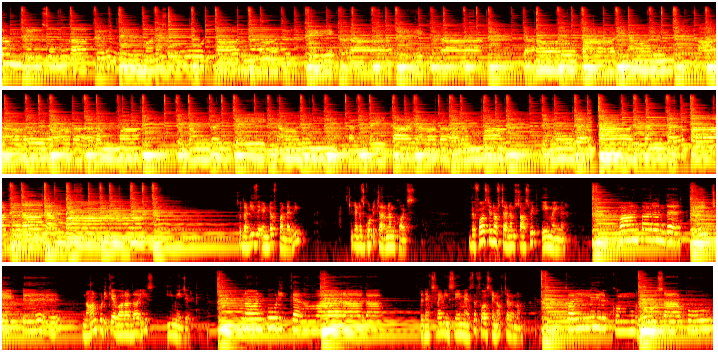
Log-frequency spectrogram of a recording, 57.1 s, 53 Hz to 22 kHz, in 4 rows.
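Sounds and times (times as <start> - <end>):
man singing: 0.0 - 32.0, 40.8 - 46.5, 47.5 - 50.6, 53.8 - 57.0
acoustic guitar strumming: 0.0 - 33.6, 40.1 - 57.0.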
